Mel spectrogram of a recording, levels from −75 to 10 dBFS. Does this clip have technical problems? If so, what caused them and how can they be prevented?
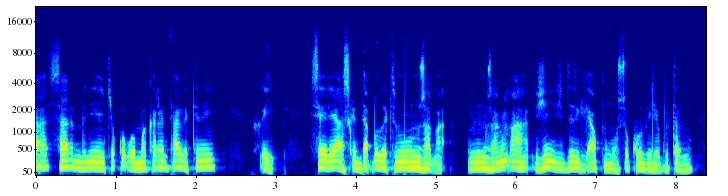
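Yes. A loud pop cuts sharply through the speech at 4.60 to 4.63 s, and a double pop follows at 7.71 to 7.88 s, each peaking roughly 5 dB above the voice. The likely cause is a voltage spike from a plug, switch, static or driver glitch. To prevent it, secure connections and avoid touching switches or cables while recording.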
